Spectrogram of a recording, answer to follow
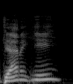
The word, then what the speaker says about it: Dennehy: And Dennehy, am I pronouncing his name right?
